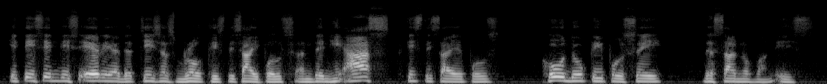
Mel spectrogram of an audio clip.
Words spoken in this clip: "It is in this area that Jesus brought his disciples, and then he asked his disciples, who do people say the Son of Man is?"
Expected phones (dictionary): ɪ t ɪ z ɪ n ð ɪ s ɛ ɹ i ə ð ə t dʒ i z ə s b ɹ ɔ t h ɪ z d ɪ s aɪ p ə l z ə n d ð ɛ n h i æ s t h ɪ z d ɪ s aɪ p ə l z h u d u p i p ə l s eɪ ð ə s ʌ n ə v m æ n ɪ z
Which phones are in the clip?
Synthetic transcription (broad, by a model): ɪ t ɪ s ɪ n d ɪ s ɛ ɹ i ə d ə t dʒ i s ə s b ɹ ɔ t h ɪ s d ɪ s aɪ p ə l s ə n d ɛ n h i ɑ s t h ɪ s d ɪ s aɪ p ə l s h u d u p i p ə l s eɪ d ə s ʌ n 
